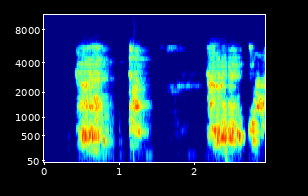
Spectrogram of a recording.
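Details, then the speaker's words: Child with chronic cough occurring only in the daytime and never at night, diagnosed as habit cough: a few loud, honking, throat-clearing coughs in quick succession. "this child has a cough only during day time there is no cough at night time so that is one of the clinching diagnosis and this was a habit cough"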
